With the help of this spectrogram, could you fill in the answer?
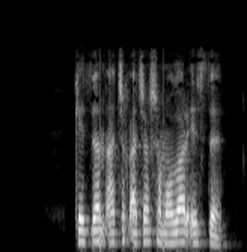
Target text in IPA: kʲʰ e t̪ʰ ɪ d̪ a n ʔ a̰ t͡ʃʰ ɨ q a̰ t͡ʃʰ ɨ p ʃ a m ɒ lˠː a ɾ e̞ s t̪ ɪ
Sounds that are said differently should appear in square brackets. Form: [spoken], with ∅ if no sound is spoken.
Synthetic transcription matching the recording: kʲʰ e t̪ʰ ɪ d̪ a n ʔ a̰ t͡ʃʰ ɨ q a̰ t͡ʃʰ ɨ [q] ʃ a m ɒ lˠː a ɾ e̞ s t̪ ɪ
